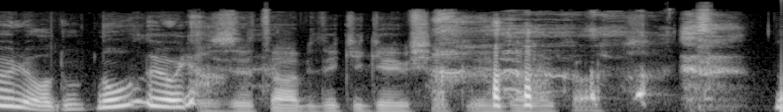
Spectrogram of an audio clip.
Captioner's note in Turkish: kahkaha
